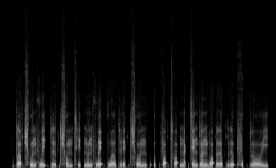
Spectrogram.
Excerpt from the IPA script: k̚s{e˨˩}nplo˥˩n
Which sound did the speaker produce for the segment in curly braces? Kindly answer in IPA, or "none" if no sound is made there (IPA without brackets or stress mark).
e˦˥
